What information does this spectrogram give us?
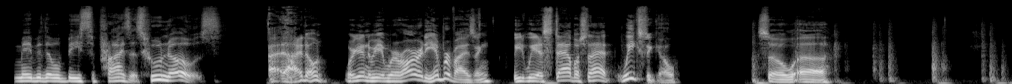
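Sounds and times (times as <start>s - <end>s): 
speech: 0.2s - 6.8s, 7.5s - 9.0s
bedroom door rattling and thumping from a cat wanting out: 7.5s - 10.1s.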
